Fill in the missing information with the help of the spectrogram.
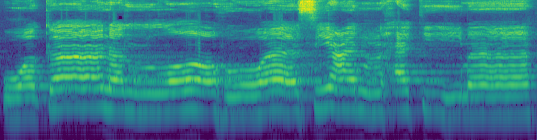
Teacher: یا مدہ ہے، ایک الف کے برابر کھینچیں گے اور یہاں پر وقف کریں گے تو ایک زبر کے ساتھ الف پڑھیں گے · عن کے تنوین میں اظہار ہو رہا ہے، اسے جلد پڑھنا ہے۔ · وَكَانَ میں الف مدہ ہے، ایک الف کے برابر کھینچیں گے اور اللہ کو پر پڑھیں گے، کھڑا زبر ہے، الف مدہ کی طرح، اسے ایک الف کے برابر کھینچیں گے۔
